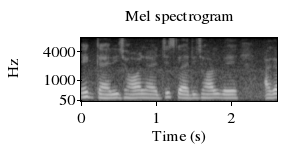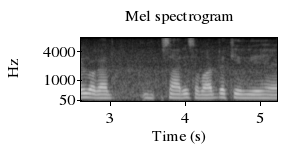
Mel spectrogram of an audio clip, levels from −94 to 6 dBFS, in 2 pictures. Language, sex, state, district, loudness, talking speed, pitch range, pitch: Hindi, male, Chhattisgarh, Sukma, -23 LUFS, 170 wpm, 165-175 Hz, 170 Hz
